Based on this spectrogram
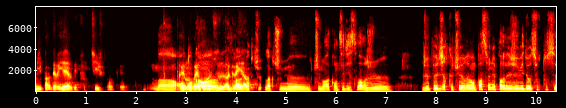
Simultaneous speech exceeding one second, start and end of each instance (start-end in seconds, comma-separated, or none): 2.8-4.3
